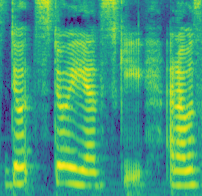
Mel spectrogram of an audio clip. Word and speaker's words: Dostoevsky: I couldn't say Dostoevsky. I'm pretty sure that's how you say it. My dad, I was like saying this to my dad after, and he was like, it's Dostoevsky.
